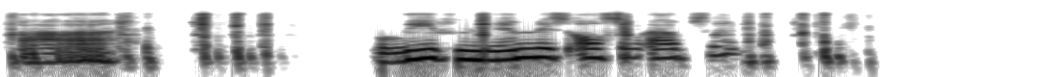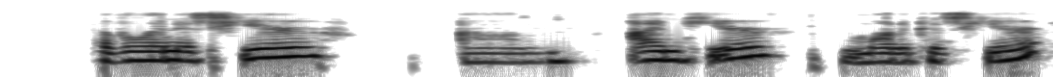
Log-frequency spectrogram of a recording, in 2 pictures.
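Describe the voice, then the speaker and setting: A woman's voice: medium pitch, darkish tone, no echo, dull audio. Young woman chairing a student meeting. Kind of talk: running a meeting.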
